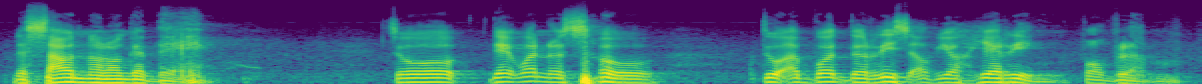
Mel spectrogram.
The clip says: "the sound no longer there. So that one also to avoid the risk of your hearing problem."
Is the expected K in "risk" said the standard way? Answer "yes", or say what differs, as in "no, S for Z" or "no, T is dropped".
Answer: no, K is dropped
